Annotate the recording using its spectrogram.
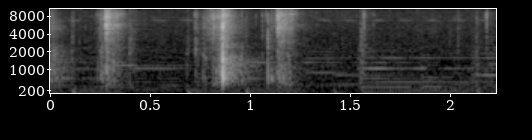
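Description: Hard plastic clicks from a jumbo push-pop candy tube being handled, cap and push-up sleeve worked by hand: three sharp clicks, the loudest a little under a second in.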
